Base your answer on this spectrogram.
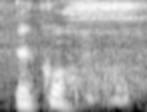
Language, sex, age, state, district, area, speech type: Odia, male, 45-60, Odisha, Nuapada, rural, spontaneous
